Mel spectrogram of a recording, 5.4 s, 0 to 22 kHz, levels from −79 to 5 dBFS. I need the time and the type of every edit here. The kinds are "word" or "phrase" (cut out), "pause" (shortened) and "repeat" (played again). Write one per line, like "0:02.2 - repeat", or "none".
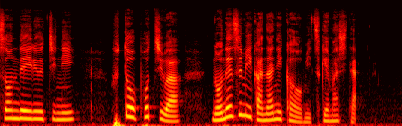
none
